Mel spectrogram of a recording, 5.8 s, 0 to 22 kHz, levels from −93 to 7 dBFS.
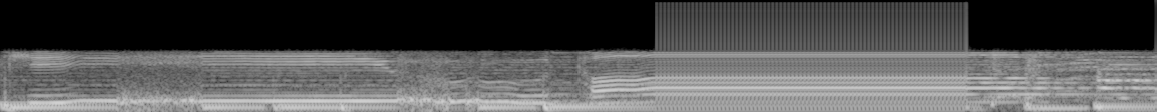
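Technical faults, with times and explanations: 0.6 to 1.02 s, 2.0 to 2.26 s and 2.34 to 2.4 s: sound dropped by the voice detector. The audio gives way to steady comfort noise for 420 ms, 260 ms and 60 ms. The likely cause is the sender's detector mistaking these stretches for background and stopping transmission.
3.29 to 4.84 s: system hang loop. A single 20 ms piece of audio repeats about 77 times, producing a steady buzz at 50 Hz. The system froze while the hardware kept replaying one buffer. The buzz sits inside the call path's 4 kHz band limit.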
